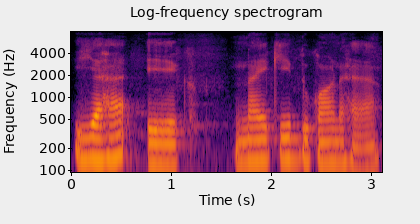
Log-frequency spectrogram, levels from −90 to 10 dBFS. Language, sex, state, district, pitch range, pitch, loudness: Hindi, male, Uttar Pradesh, Saharanpur, 120-140 Hz, 130 Hz, -21 LUFS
